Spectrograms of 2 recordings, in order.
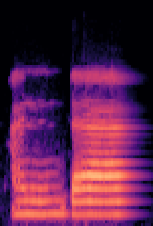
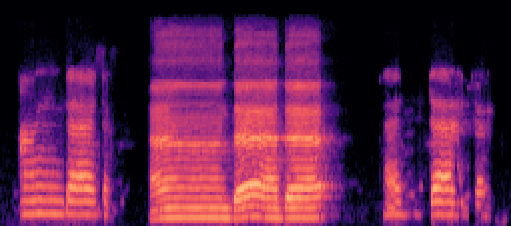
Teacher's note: Okay, don't pronounce the noon. أندادا. This is ikhfa. We have to hide the noon.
